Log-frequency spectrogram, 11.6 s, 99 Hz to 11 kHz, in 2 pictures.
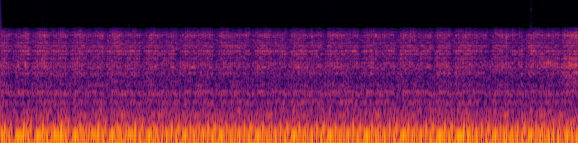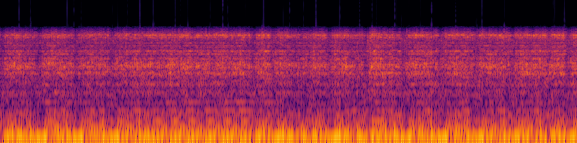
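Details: Ford 6.0 Power Stroke diesel cold start after sitting about 10 hours at 75°F: heavy, uneven clatter and lumpy firing beats; rough cold idle, owner suspects bad injectors or glow plugs.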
